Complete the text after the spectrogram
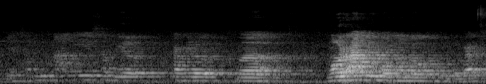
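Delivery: normal talking voice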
